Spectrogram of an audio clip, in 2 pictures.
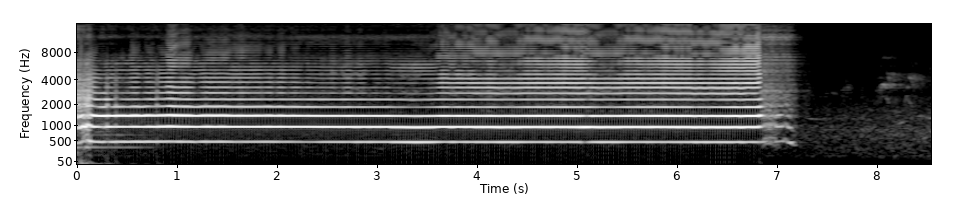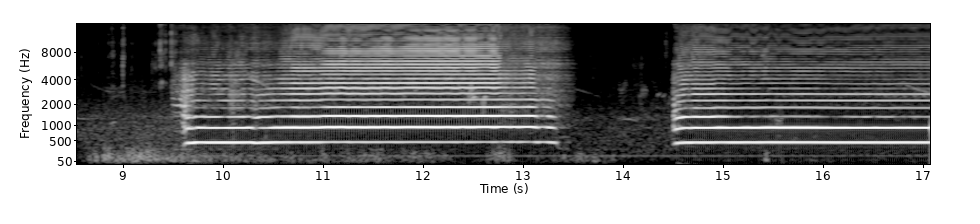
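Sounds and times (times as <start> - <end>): conch shell blown: 0.0 - 7.3, 9.5 - 13.6, 14.5 - 17.0.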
